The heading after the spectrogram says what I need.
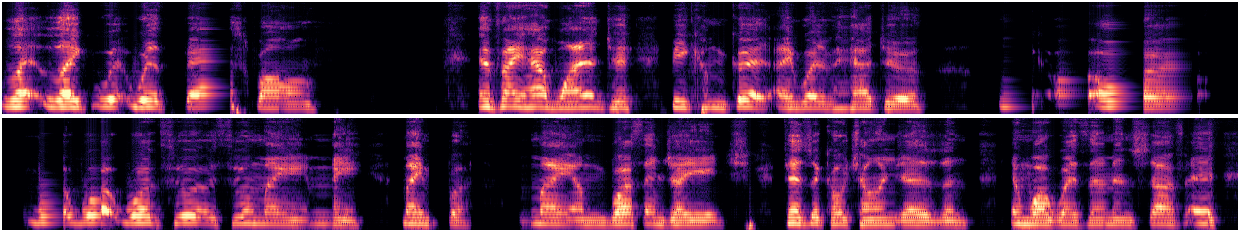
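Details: Male host with a self-described speech impediment, coached for years, talking live for three hours straight as a challenge; stuttering.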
